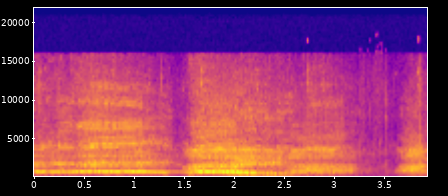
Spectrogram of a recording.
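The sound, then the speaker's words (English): A gathered crowd of marchers in Dili, getting ready to walk through the streets to Santa Cruz Cemetery in memory of the Santa Cruz massacre, shouts together in loud, sustained unison calls. There are three long drawn-out cries separated by brief pauses, with many voices blending into one rising and falling chant. “The marchers are getting ready to walk through the streets of Dili to Santa Cruz Cemetery.”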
